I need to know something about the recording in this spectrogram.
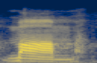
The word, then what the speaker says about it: mom: So instead of mo, open up your mouth wider. Ma, mom.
